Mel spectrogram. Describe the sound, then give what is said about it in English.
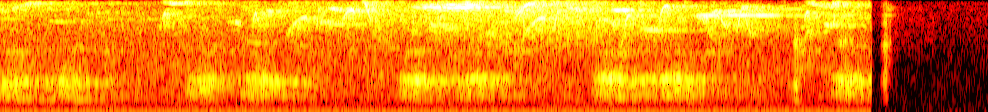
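Jungle ambience thick with overlapping bird calls: low hooting, cooing notes repeat in steady pulses beneath a busy layer of higher chirps and trills, loud throughout, then cutting off abruptly near the end. “Just give everybody a feel for the jungle.”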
